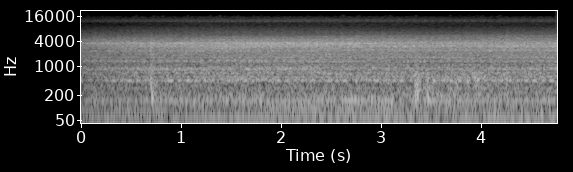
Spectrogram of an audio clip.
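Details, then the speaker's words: 2002 Toyota Altis with new spark plugs, battery jumped: uneven, shaky idle with heavy vibration and intermittent stumble like a cylinder dropping out; suspected misfire, coil and intake manifold vacuum leak being checked, injector leak noticed, also overheating. "dapat matining po ang andar niyan kaso sobrang palag niya mga sir yumayanig yan sobrang vibration"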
